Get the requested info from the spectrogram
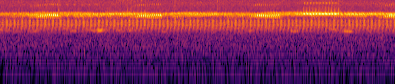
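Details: Several crickets singing in a field, a continuous high buzzing chorus punctuated by repeated short, rapid trills about every one to two seconds, with faint lower chirps beneath.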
